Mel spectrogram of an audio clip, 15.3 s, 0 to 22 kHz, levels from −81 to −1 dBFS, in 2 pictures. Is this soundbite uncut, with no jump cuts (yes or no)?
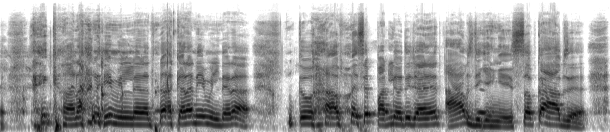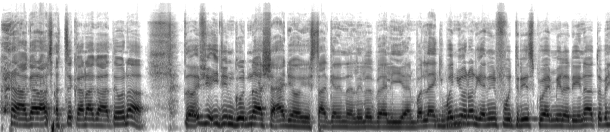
yes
